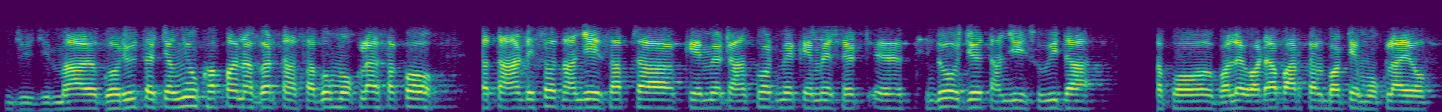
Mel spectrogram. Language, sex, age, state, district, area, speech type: Sindhi, male, 30-45, Gujarat, Kutch, rural, conversation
